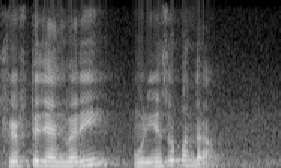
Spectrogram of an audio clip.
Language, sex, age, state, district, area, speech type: Sindhi, male, 30-45, Maharashtra, Mumbai Suburban, urban, spontaneous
